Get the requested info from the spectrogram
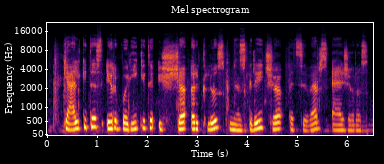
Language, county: Lithuanian, Kaunas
